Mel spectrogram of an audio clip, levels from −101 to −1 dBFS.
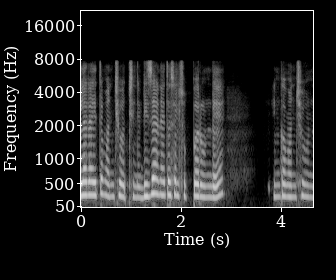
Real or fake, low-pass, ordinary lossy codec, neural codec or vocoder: fake; none; none; codec, 16 kHz, 8 kbps, FreqCodec, smaller model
